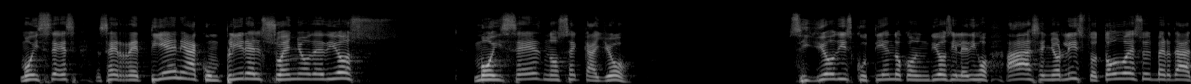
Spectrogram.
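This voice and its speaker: A man with a high-pitched voice projects it loudly in an animated, bright, sharp tone. The recording is very clean, with a silent background. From Colombia, Bogotá. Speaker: pastor. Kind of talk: sermon.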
